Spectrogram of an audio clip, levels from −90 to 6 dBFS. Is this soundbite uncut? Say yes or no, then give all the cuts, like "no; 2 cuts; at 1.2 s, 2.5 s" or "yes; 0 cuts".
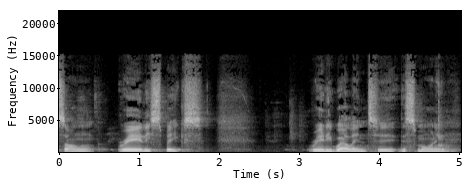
yes; 0 cuts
